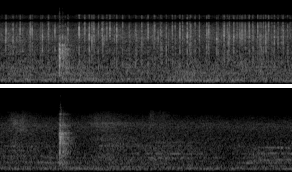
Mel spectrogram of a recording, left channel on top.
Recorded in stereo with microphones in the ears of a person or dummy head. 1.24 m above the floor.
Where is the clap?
50° left (ahead or behind), 2.5 m.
